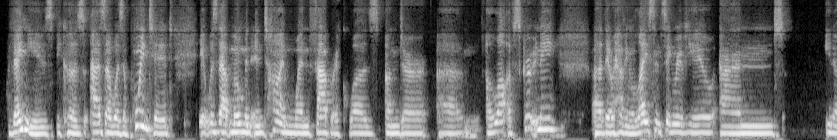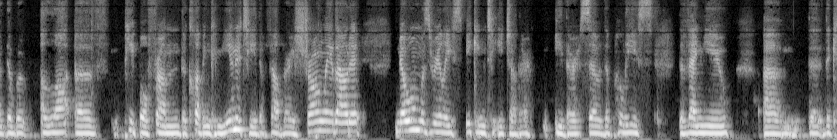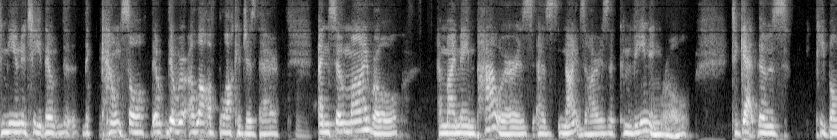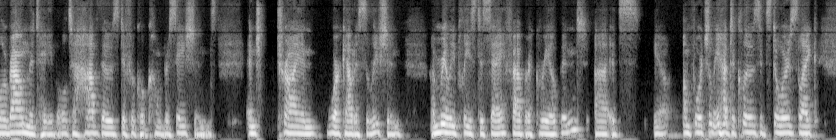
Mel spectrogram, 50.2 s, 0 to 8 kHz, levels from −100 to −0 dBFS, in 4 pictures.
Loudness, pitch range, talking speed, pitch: -14 LUFS, 140-165 Hz, 155 wpm, 155 Hz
